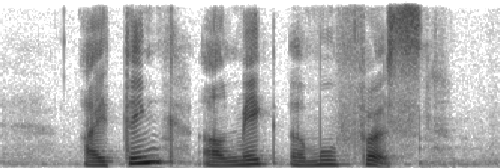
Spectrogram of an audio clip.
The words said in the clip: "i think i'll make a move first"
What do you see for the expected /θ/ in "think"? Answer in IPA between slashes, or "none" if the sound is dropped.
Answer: /t/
